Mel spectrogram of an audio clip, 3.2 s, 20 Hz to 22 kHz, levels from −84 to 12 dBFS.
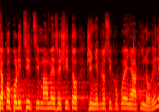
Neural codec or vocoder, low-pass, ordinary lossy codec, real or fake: none; 14.4 kHz; MP3, 96 kbps; real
